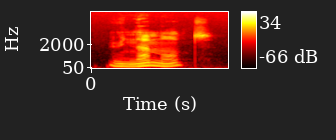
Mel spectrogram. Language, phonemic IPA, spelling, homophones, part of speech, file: French, /a.mɑ̃t/, amante, amantes, noun, Fr-amante.ogg
- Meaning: female equivalent of amant (“lover”)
